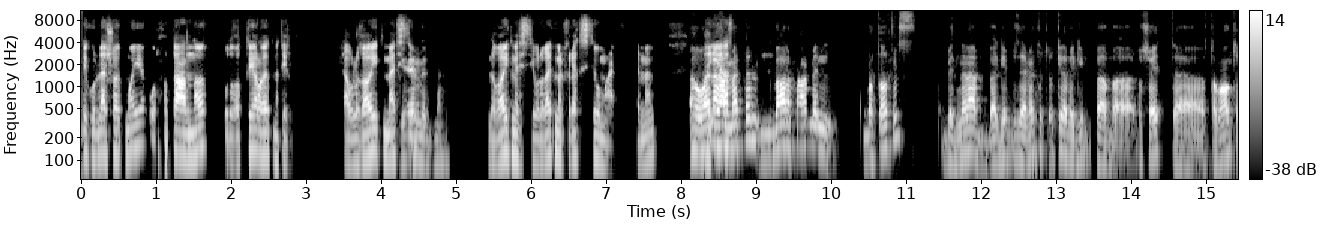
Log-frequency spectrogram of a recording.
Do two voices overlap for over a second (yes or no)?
no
